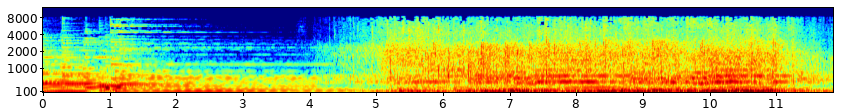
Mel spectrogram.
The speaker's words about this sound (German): Mit Musik und mit Beifall wurden die diesjährigen Träger des Ladislav-Sutnar-Preises am Mittwochabend im historischen Zeremoniensaal des Rathauses von Pilsen begrüßt.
